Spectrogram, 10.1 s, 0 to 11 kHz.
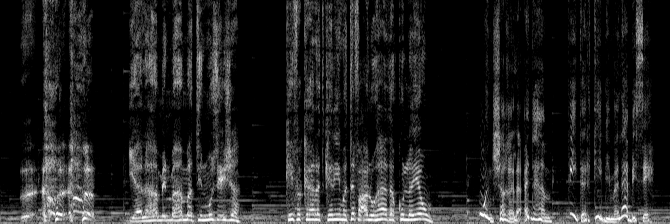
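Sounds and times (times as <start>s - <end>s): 
rough throaty coughs from dust while dusting furniture: 0.3s - 1.5s
speech: 0.3s - 3.7s, 4.3s - 6.6s, 7.2s - 9.9s.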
